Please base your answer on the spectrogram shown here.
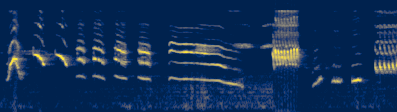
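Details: Gacor Asian pied starling in lure song with varied filler: repeated looping whistles, a long descending whistled glide, a loud harsh burst, then short clear whistled notes and a closing buzzy phrase.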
